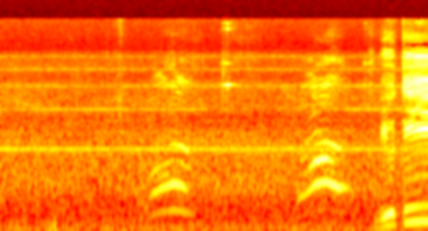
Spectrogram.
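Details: Old feral stray cat, very hungry, begging for food at a doorstep: three rising-falling harmonic meows, the last louder and sharper, over a low background hum.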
